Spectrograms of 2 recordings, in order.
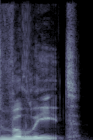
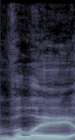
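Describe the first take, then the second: First: The final T sound is pronounced. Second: The final T sound is silent. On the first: The speaker calls it right. "You pronounce the T" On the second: The speaker calls it wrong. "It's not Valet"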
